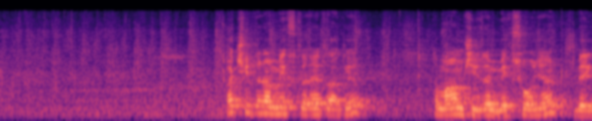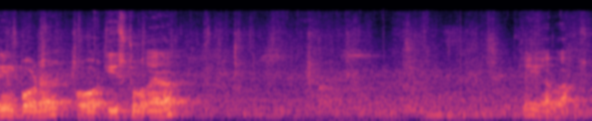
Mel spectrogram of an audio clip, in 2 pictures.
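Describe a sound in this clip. Hands squish and stir wet batter in a metal bowl.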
